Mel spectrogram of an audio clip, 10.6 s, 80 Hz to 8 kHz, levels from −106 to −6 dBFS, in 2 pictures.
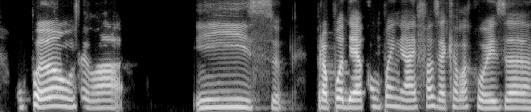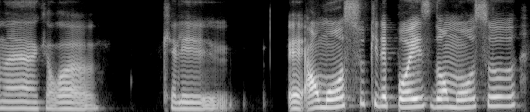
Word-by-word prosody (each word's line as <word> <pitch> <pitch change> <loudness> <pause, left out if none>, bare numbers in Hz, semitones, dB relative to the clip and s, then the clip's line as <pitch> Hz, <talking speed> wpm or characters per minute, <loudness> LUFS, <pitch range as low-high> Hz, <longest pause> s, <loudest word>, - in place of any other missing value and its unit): O 205 - -13
pão, 225 +1 +5
sei 225 -2 -7
lá. 195 +1 0 0.8
Isso, 200 -2 -2 0.4
pra 195 -1 +4
poder 205 -1 +4
acompanhar 215 -1 0
e 200 - -8
fazer 230 -2 -2
aquela 205 +2 -3
coisa, 190 -1 -1
né, 180 -1 -3
aquela 85 - -5 0.6
aquele, 170 - -6 0.6
eh, 175 -2 +2
almoço 225 +8 +3
que 290 - -6
depois 230 -1 +3
do 215 -1 0
almoço, 225 +4 -1
200 Hz, 120 wpm, -24 LUFS, 185-220 Hz, 0.8 s, pão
